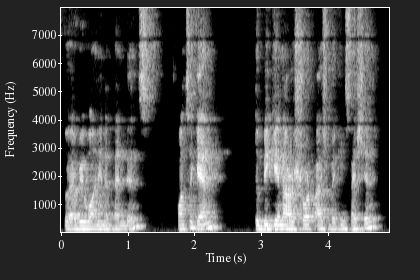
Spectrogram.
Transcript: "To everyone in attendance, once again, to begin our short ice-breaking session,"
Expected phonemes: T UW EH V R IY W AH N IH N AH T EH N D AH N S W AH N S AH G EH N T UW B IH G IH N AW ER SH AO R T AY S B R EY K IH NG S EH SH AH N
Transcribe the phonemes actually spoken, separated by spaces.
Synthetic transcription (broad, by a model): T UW EH V R IY W AH N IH N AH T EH N D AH N S W AH N S AH G EH N T UW B IH G IH N AW ER SH AO R T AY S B EY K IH NG S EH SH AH N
